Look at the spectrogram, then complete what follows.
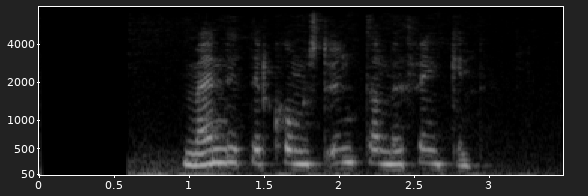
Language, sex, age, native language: Icelandic, female, 30-39, Icelandic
